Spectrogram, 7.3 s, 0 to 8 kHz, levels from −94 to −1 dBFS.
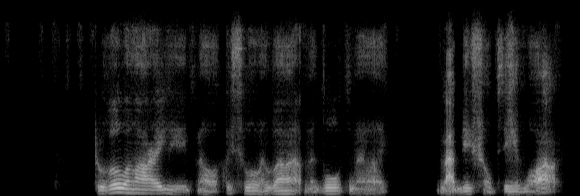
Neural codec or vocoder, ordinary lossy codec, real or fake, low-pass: codec, 16 kHz, 0.5 kbps, FreqCodec, larger model; Opus, 24 kbps; fake; 7.2 kHz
